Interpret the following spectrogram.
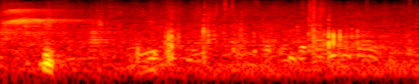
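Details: Lucie, a baby monkey, very hungry for milk: a high, thin, whistled cry that slides downward over nearly a second, followed by softer scattered chattering and murmuring sounds in an outdoor rural setting.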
